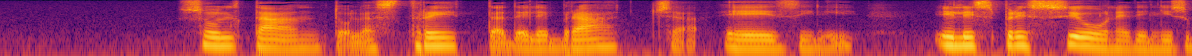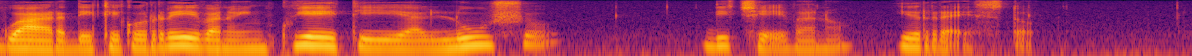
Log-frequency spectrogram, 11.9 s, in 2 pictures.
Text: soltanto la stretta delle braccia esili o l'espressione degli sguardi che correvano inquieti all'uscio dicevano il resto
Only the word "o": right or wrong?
wrong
